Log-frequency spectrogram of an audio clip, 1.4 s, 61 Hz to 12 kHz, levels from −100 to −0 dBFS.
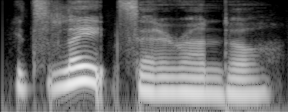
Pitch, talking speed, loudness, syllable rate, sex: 175 Hz, 165 wpm, -18 LUFS, 4.7 syllables/s, female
